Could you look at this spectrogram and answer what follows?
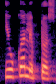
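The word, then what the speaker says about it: eucalyptus: 68 we have dash ইউকালেপ্টস okay tree in our garden 68 number question এটা দেখুন তো ইউ উচ্চারণ হচ্ছে না ইউন করি আর্টিকেল এ ইউজ হবো অপশন নাম্বার সি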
